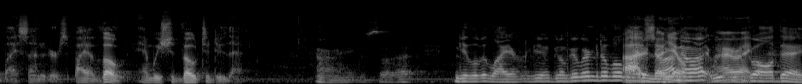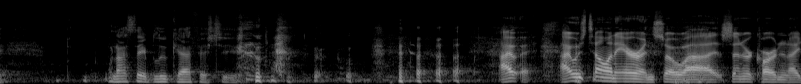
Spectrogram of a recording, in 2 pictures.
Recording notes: This year’s MACo Summer Conference featured a live recording of the No Pix After Dark Podcast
